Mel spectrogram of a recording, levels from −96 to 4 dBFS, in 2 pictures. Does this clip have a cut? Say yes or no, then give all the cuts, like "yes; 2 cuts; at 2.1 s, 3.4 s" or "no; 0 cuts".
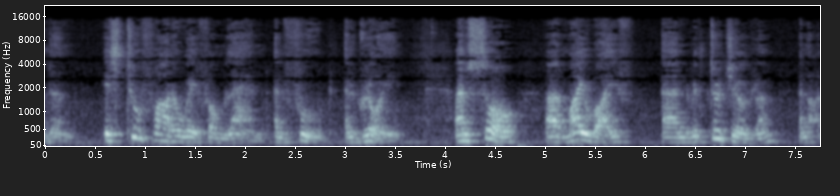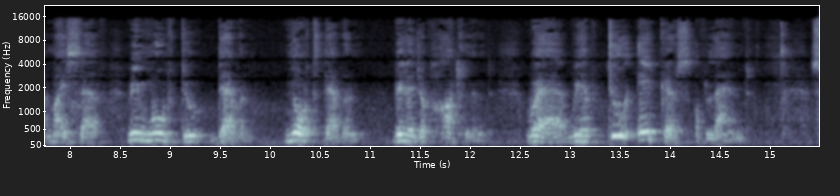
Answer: yes; 1 cut; at 3.3 s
